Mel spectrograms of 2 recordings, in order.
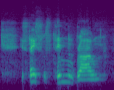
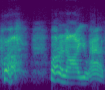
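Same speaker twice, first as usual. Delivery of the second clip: relieved cry; 4 semitones higher, 5 dB louder than usual. A narrator's reading. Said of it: "he cried with a sigh of relief".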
